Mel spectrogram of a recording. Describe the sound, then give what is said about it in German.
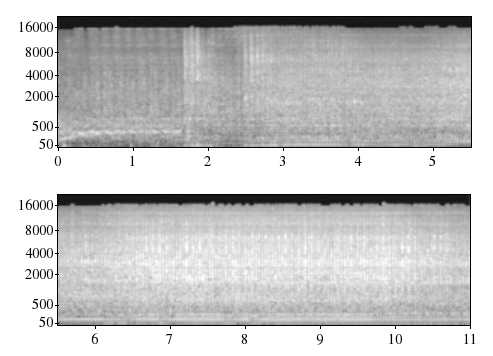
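An old car engine runs in an exhibition room after the fuel tap is opened and the ignition set with a steering-wheel switch. It makes a steady, low, rumbling idle that grows noticeably louder partway through and then holds. “Jetzt haben wir gerade den Benzinhahn aufgemacht. Die Zündung stellen wir auf vor. Das ist am Lenkrad also extra ein Schalter. Jetzt probieren wir es gerade nochmal, ob er läuft.”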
